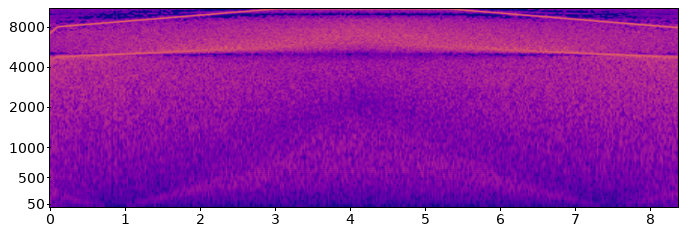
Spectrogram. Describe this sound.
A Casio CZ-101, abused to produce interesting sounding sounds and noises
